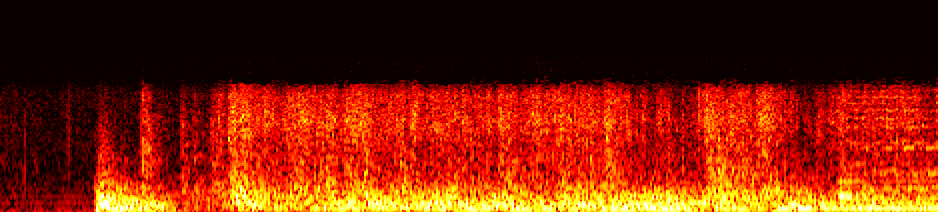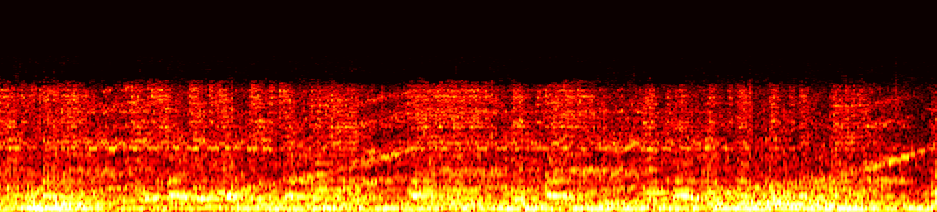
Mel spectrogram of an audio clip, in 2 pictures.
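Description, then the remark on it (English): A sudden, loud bomb blast erupts after a brief quiet moment, blowing up the center of the Times newspaper building and snapping the girders of the second and third floors, followed by a long, heavy rumbling roar with crashing debris and falling heavy machinery, and rising tones continuing to the end. “The center of the Times building blows up. The force of the explosion snaps the girders supporting the second and third floors as so many toothpicks.”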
